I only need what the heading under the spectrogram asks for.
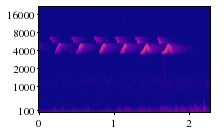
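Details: Singing male Red-breasted flycatcher at Hunneberg Nature Reserve, Västergötland, Sweden, on June 5 2015, recorded with an Olympus OM-D E-M5 II: about six bright, high two-note phrases repeated quickly in an even series over a quiet background.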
